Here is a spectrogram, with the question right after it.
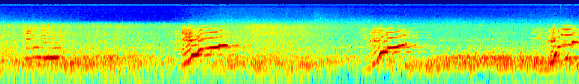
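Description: Sustained low moans hum beneath the whale's song while bright upward-sweeping whoops rise over them about every four seconds. Deep underwater rumble fills the background throughout.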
